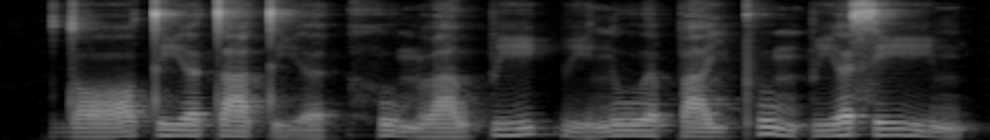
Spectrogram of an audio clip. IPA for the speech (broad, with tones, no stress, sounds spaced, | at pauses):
d ɔː˩˧ t̪ i˧ ə̯ t̪ a˧ t̪ i˩ ə̯ | h u˧˩ m ʋ a˩ w p iː˧˥ k̚ ʋ i˩˧ n ʋ u˧ ə̯ p a˧ j pʰ u˥˨ m p i˧˥ ə̯ s iː˥˨ m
